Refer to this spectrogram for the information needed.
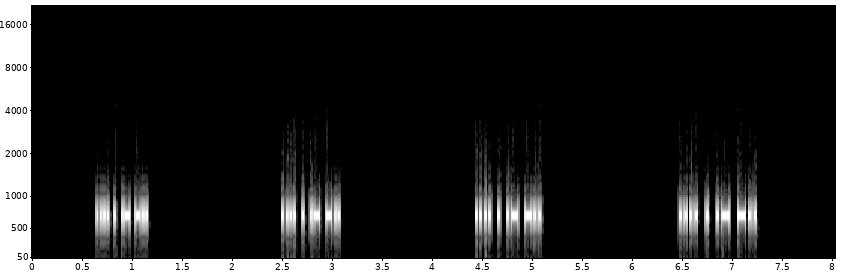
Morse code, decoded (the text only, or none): HEAD HEAD HEAD HEAD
